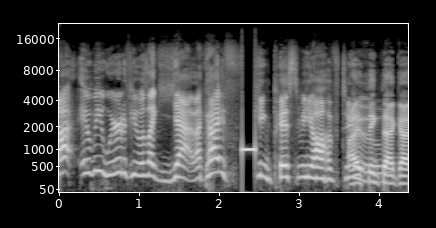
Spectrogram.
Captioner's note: beep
